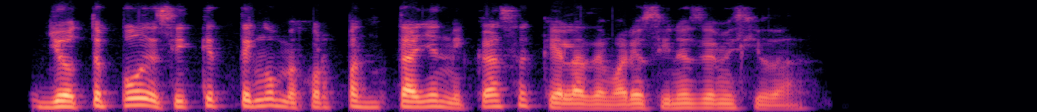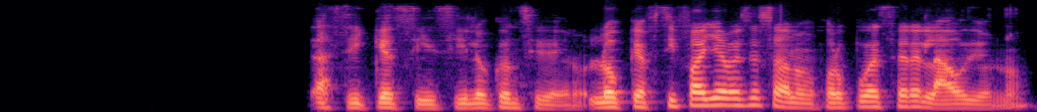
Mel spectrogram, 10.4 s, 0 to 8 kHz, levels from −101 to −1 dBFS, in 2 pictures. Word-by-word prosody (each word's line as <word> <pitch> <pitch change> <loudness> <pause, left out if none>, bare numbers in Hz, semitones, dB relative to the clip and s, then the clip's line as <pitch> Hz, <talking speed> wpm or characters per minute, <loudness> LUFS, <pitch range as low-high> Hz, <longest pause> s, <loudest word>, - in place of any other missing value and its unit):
Yo 145 0 +4
te 175 - +1
puedo 185 +4 +3
decir 145 -3 -1
que 175 - -2
tengo 170 +1 -2
mejor 130 -2 -5
pantalla 145 0 +1
en - - -5
mi 115 - -6
casa, 155 +3 -3
que 125 -6 0
las 115 -2 +1
de 110 - -3
varios 105 +2 -2
cines 115 +1 -5
de 120 - -3
mi 115 -1 -6
ciudad. 100 0 -12 2.7
Así 120 0 -3
que 130 -1 +2
sí, 105 -1 -5
sí 115 +4 -6
lo 120 -1 0
considero. 105 -6 -4
Lo 135 +1 +5
que 140 -2 +2
sí 145 +4 -5
falla 180 +2 +6
a - - +5
veces 185 +1 0
a - - +5
lo 125 - -1
mejor 125 +2 -2
puede 145 +1 +1
ser 150 +2 -2
el 145 -4 +2
audio, 110 -1 0
¿no? 175 - -13
130 Hz, 225 wpm, -22 LUFS, 115-155 Hz, 2.7 s, falla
